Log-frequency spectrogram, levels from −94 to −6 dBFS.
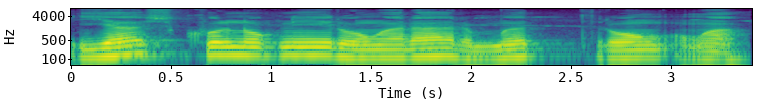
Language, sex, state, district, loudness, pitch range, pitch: Garo, male, Meghalaya, West Garo Hills, -16 LUFS, 115-145 Hz, 125 Hz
